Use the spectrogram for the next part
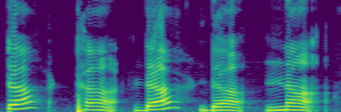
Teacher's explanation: ಮೂರ್ಧ ಭಾಗದಲ್ಲಿ ಅಂದರೆ ನಾಲಿಗೆ ಹಿಂದೆ ಚಾಚಿ ಬಾಯಿಯ ಮೇಲ್ಭಾಗವನ್ನು ಸ್ಪರ್ಶಿಸಿದಾಗ ಉಚ್ಚರಗೊಳ್ಳುವ ಅಕ್ಷರಗಳೇ ಮೂರ್ಧನ್ಯ ಅಕ್ಷರಗಳು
